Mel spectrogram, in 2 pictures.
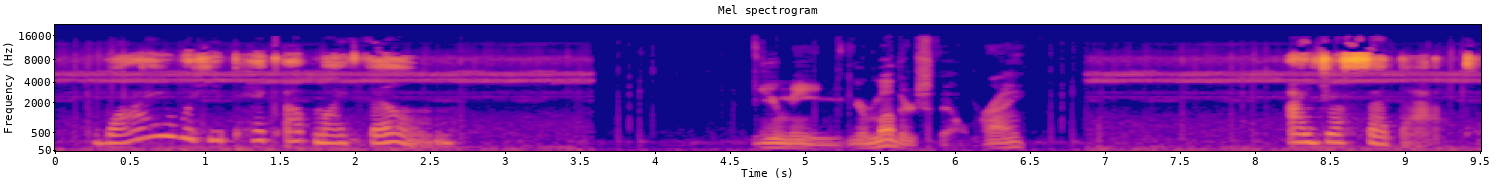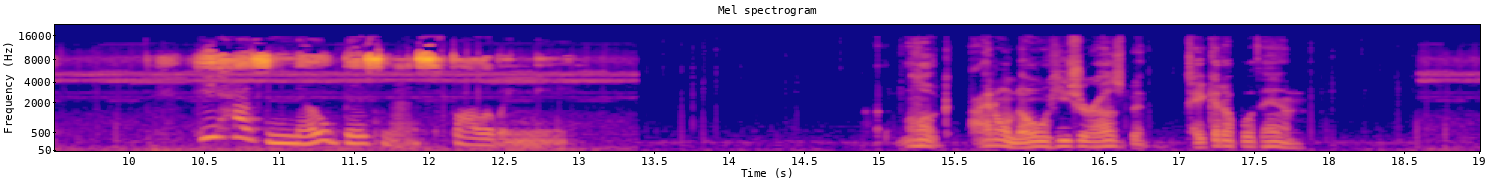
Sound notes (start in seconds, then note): none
